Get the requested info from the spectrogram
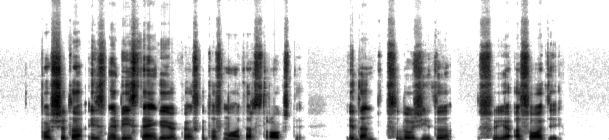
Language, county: Lithuanian, Šiauliai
